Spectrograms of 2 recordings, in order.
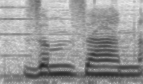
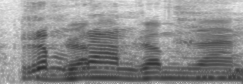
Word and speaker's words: râm ran: Mặc dù phát âm chuẩn của chúng ta nó phải là râm ran. Nhưng mà bạn phát âm rất tròn vành là dâm gian.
